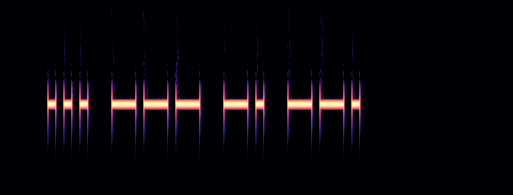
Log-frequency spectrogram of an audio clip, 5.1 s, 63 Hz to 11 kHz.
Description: Morse code, heard as a keyed tone, about 15 wpm, 700 Hz. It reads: SONG
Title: Four Letter Words - 15wpm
